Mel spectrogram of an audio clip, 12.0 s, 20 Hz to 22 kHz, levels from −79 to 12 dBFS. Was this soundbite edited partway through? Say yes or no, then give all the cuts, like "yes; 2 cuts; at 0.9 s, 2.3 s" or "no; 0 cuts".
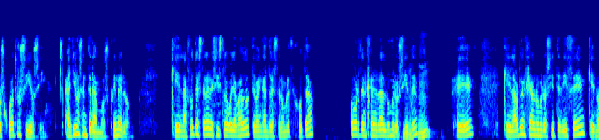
no; 0 cuts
